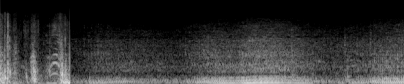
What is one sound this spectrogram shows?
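A truck engine revs.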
